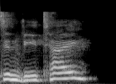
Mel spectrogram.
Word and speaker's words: Invitae: Is it Invitae or Invitae? – It's Invitae. I hope I'm saying it right, but I think it's Invitae.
